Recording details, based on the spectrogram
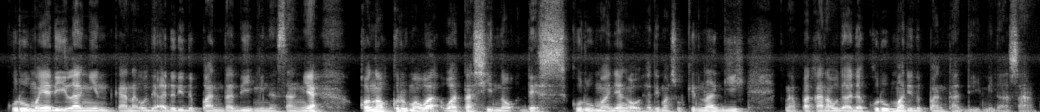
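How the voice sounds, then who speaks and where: Male tutor, lowish voice, chatty, spells out examples slowly. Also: steady tone, gravelly, darkish tone. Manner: repeats a friendly address to viewers and reads example sentences slowly. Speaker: Japanese language teacher. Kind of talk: casual online lesson.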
